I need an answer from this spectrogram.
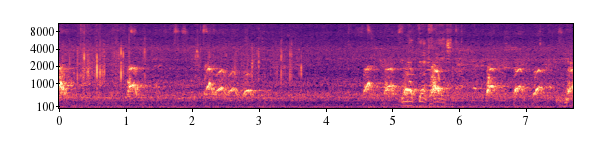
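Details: Poodle barking at elk: scattered bursts of short, harmonic barks, several clustered near the start and a longer run toward the end, fairly faint over a low steady rumble.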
